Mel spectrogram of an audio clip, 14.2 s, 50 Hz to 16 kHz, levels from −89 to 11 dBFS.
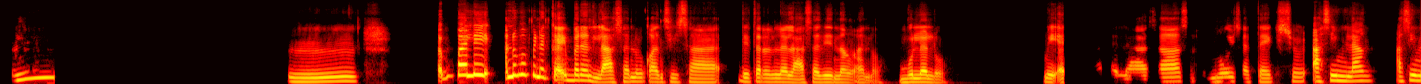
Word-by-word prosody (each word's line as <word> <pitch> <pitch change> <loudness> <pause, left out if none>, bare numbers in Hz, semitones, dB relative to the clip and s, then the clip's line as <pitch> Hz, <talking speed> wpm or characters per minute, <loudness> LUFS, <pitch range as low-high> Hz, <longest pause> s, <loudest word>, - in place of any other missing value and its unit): Hmm. 325 +8 -1 2.4
Hmm, 175 +3 +1 0.8
bale 450 +3 +7 0.2
ano 385 +3 +7
ba 475 - +4
pinagkaiba 300 - +4
ng 215 -6 +2
lasa 155 +1 +1
nung 175 0 -3
kansi 160 -1 -4
sa 150 -1 -2 0.2
literal 165 -1 -2
na 155 -1 0
lasa 140 +1 -1
din 145 -1 -1
ng 140 -1 -3
ano, 135 -1 -9 0.2
bulalo? 150 -3 0 1.0
May - - 0
pinagkaiba - - -10
ba - - -15 0.4
sa 180 +1 0
lasa, - - -14
sa - - -26 0.2
amoy, 180 +2 -4
sa 160 -1 -11
texture? 165 +3 -6
Asim 205 +2 +2
lang, 205 +1 -1 0.2
asim 215 +3 +1
170 Hz, 125 wpm, -22 LUFS, 155-210 Hz, 2.4 s, bale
